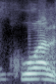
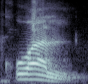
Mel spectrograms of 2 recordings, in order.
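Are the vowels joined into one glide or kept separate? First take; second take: joined; separate. First: The vowels are joined into one gliding sound. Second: The vowels are kept apart, not joined together. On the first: The speaker calls it wrong. "no es cuál" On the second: The speaker calls it right. "sino recuerden cuál"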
